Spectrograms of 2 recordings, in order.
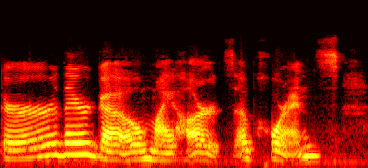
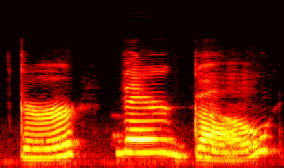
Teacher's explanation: I would kind of raise up when I say there go, and so I have unstressed, stressed. Okay, and then I would kind of raise up again.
